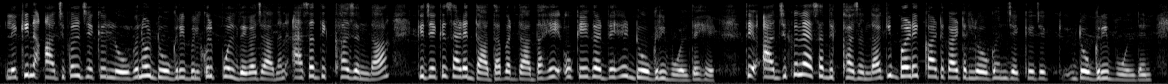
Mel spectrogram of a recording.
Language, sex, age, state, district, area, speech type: Dogri, male, 18-30, Jammu and Kashmir, Reasi, rural, spontaneous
